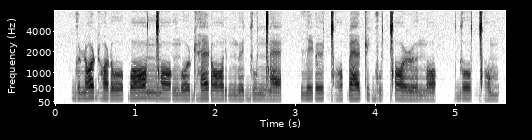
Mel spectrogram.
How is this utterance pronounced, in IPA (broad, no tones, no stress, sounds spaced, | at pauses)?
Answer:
ɡ ɵ ɳ ɔ ɖʱ ɔ ɽ oː ɓ ɔː ŋ͡ǀ ɔː ŋ͡m oː ɖʱ æ ɽ ɔː ɾ ʉ ŋ͡m ø d u ŋ͡ǀ æ | ð i ɽ ø ɡ͡ǀ ɔ ɓ æ ʈ i ɡ u ǀ ɔː ɭ ɵ n̪ ɔ | d oː ɡ͡ǀ ɔ m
